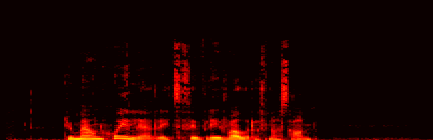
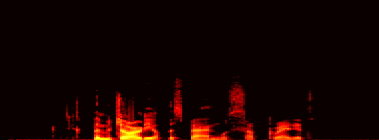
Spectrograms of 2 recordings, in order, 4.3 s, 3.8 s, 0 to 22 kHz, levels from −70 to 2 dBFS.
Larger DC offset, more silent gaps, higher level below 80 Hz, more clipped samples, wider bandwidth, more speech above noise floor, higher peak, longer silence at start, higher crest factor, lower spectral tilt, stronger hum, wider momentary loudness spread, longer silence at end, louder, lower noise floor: neither; neither; about the same, -62 dBFS vs -66 dBFS; neither; first, 16 kHz vs 9.6 kHz; second, 31 dB vs 45 dB; second, -14 dBFS vs 0 dBFS; second, 0.65 s vs 0.95 s; second, 18 dB vs 24 dB; about the same, -5 dB/octave vs -6 dB/octave; neither; second, 10 LU vs 22 LU; first, 1.2 s vs 0.8 s; second, -30 LUFS vs -22 LUFS; second, -61 dBFS vs -68 dBFS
